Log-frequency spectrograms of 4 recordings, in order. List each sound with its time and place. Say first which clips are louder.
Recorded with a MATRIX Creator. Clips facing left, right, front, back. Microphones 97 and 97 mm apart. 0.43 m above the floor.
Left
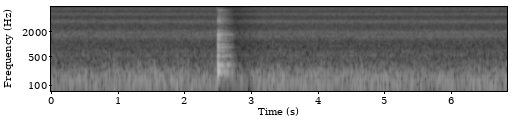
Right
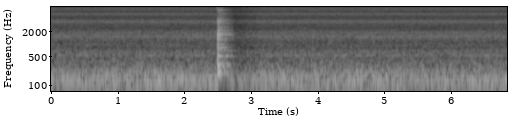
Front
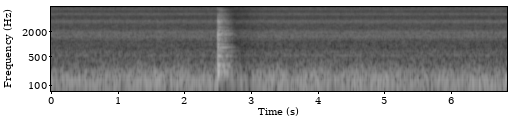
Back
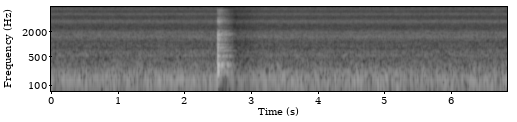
2.5 s a snare drum: left 4 dB, back 3 dB; 145° left, 0.7 m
